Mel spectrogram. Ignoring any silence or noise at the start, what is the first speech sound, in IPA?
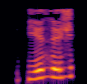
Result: pʲ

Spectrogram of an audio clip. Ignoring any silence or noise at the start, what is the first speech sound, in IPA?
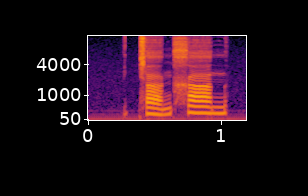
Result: c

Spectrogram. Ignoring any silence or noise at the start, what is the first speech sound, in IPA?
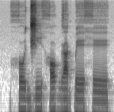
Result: h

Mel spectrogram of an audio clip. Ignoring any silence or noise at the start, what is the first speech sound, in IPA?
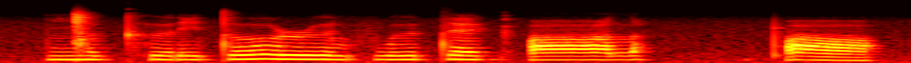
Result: ŋ͡ǀ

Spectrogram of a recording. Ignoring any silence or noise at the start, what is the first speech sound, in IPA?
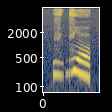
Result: vʲ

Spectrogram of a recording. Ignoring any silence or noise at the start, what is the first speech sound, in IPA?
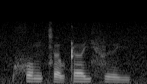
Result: x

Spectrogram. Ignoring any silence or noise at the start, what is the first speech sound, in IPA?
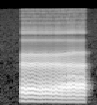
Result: œː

